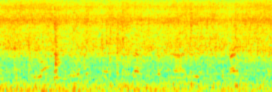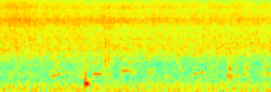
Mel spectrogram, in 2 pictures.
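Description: Ham slices, a sausage and an egg frying on a flat-top griddle, giving a steady sizzle with a few faint clicks now and then.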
